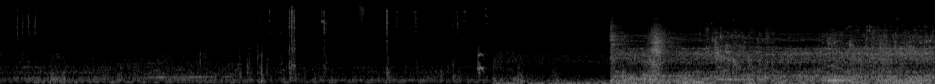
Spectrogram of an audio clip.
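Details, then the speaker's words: LS7-powered S14 competition car with rear-mounted radiator, bleeding coolant after clearing an airlock at the electric water pump: low steady pump hum and rushing water flow evening out as air clears; normal circulation. "So now what I do is, you'll hear the water pump pumping, and now I can just bleed it off up here. Sweet, and so you'll hear everything, the water flow and the water pump start to sound pretty consistent."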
